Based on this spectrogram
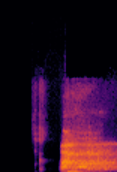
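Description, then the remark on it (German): A man takes a short, faint intake of breath, then a loud, breathy exhale rushes straight into his microphone, sustained and noisy right to the end, with no talking. “atmet kurz in sein Mikro.”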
